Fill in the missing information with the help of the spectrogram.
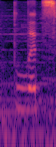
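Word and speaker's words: Blitzø: they're spelled agree like people saying it's Blitz without the o what do you mean it's Pluto Blitz but Theo is silent though in that case that was more of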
